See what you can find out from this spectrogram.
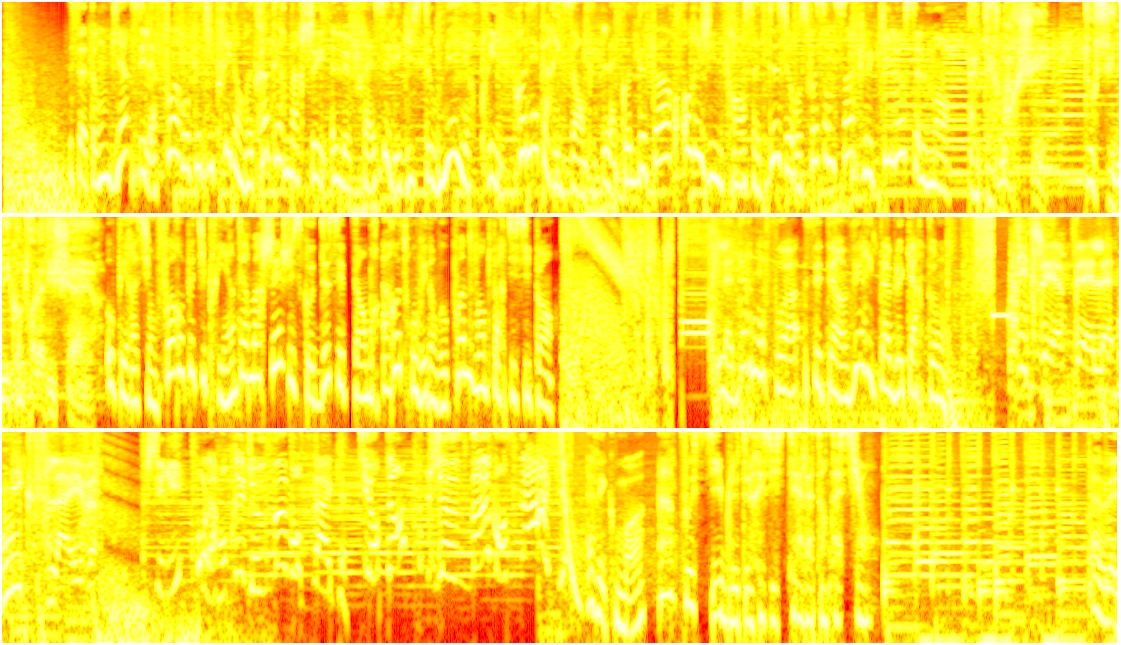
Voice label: locutora francesa; francia

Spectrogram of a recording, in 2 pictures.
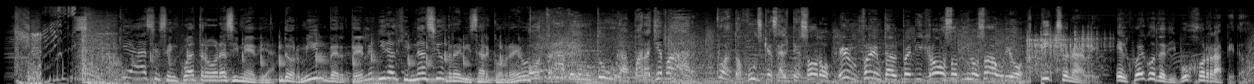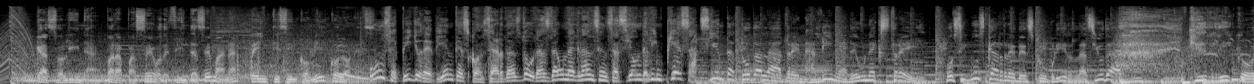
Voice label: Locutor costa rica

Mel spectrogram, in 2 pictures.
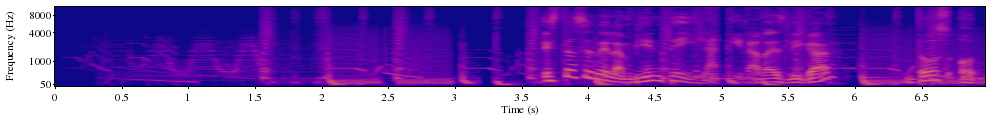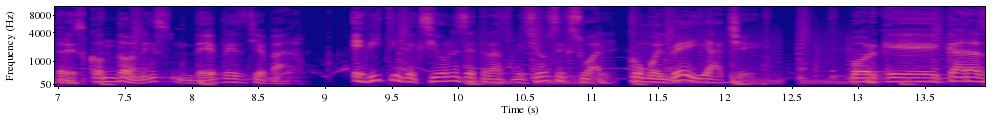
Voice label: Spot, comerciales para radio; VIH; Famecom

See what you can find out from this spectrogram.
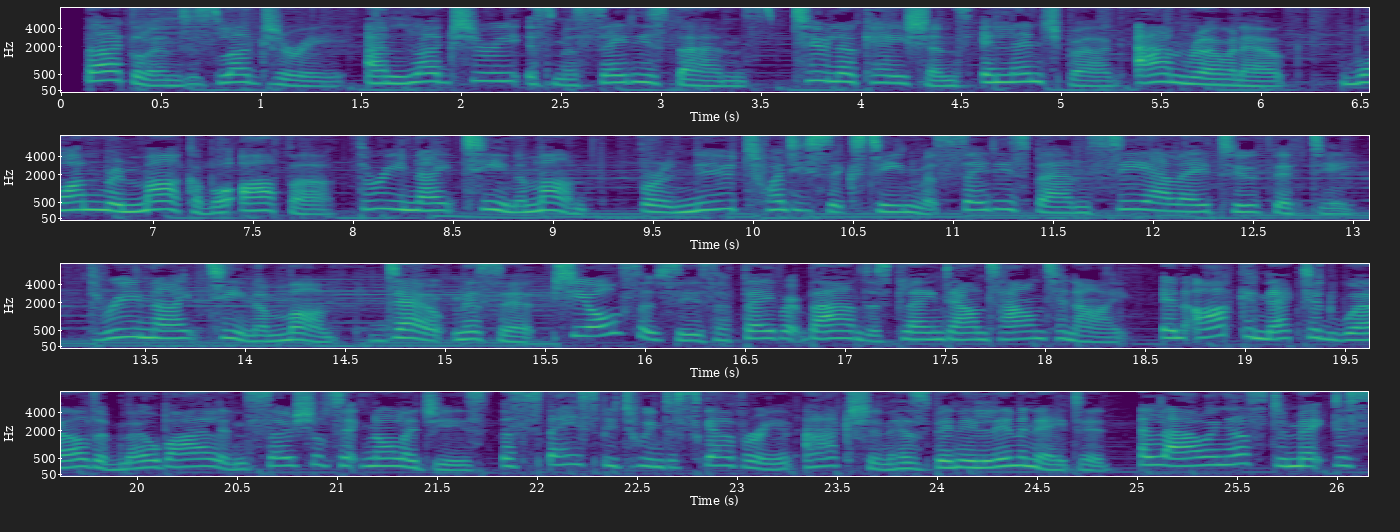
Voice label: locutora inglesa; inglaterra

